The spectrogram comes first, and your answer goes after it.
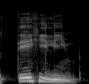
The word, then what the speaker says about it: Tehillim: E o Salmo 23, vamos lembrar que a palavra que os salmos no hebraico, no livro hebraico, ele é chamado Tehillim. Se escreve T-E-H-I-L-I-M.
